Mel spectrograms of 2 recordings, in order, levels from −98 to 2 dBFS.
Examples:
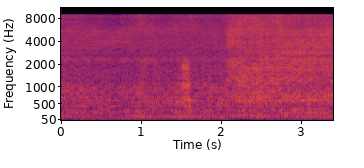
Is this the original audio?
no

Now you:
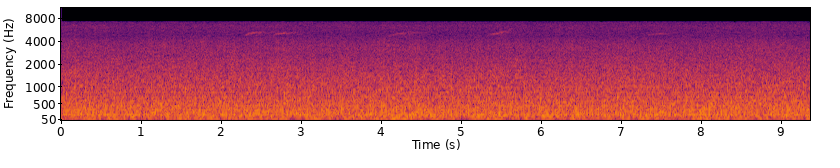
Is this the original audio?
no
